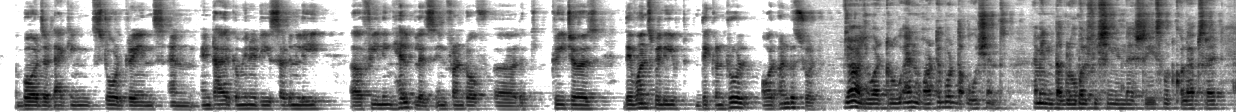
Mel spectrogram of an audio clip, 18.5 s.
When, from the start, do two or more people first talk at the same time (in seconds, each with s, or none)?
none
